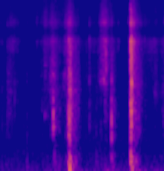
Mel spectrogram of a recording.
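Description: A deck of tarot cards being shuffled by hand: a few short, sharp card slaps and flicks, the loudest about one and a half seconds in.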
